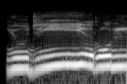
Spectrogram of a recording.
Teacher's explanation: یجیر جیم یا زیر جی اس کو لمبا کریں گے اور را کو موٹا پڑیں گے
